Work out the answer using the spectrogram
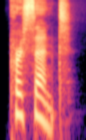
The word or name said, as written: percent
